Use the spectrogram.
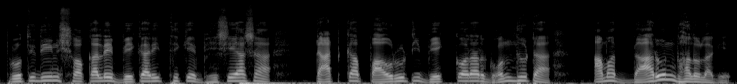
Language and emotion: Bengali, happy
